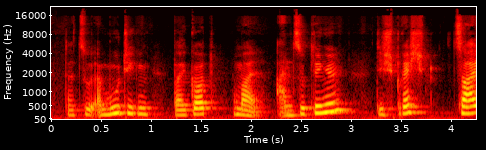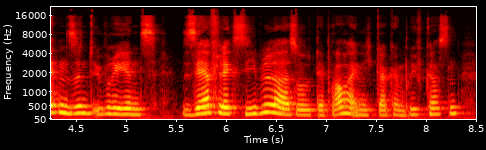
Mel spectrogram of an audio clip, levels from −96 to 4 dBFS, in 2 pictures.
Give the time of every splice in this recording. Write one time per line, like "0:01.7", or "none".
0:01.8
